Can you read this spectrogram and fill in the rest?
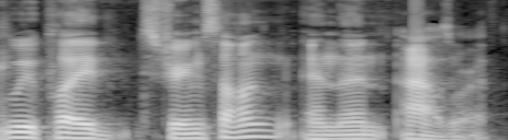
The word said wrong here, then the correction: Isleworth: Yeah. – Isleworth. I keep mispronouncing that.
